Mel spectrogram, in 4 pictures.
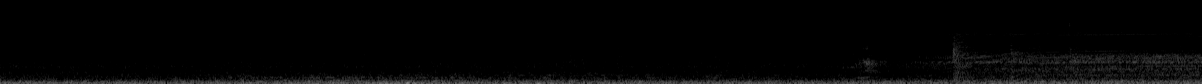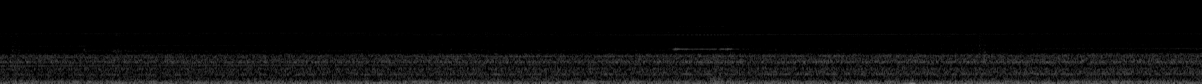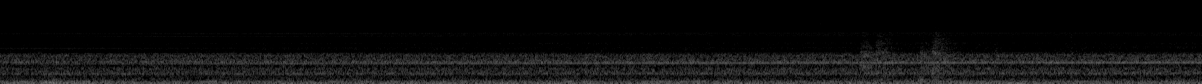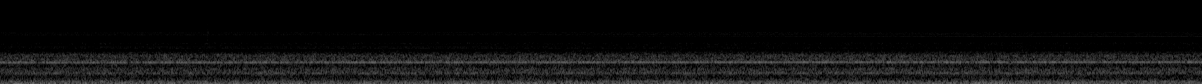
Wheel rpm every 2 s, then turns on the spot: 0, 0, 0, 0, 0, 0, 0, 0, 0, 0, 0, 0, 0, 0, 0, 0, 0, 0, 0, 0, 0, 0, 0, 0.
none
